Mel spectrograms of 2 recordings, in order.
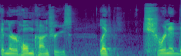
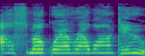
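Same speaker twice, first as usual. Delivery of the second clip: piercing, shrill, very high, drawn-out scream. Retelling a kid holding a sign who yelled at the speaker's car, retelling a kid's scream. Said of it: "he's just screaming, like literally screaming".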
